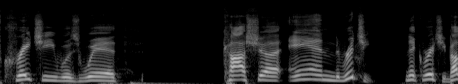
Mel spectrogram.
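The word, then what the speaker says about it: Kaše: Not Case, or Kase. Andre Kasha. I believe I'm saying that right. I'm trying to tell you how to pronounce it. Imagine I'm getting it wrong. No, it's Andre Kasha.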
